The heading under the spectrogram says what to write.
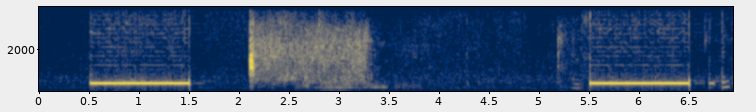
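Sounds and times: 
ringback tone on a group phone call: 0.5 - 1.5, 5.5 - 6.6.

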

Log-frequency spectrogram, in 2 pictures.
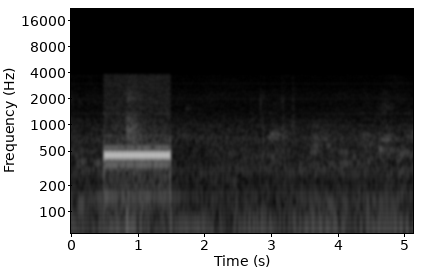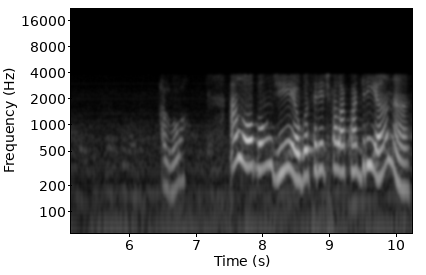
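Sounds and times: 
telephone dial tone while calling again: 0.5 - 1.5
speech: 6.6 - 10.2.

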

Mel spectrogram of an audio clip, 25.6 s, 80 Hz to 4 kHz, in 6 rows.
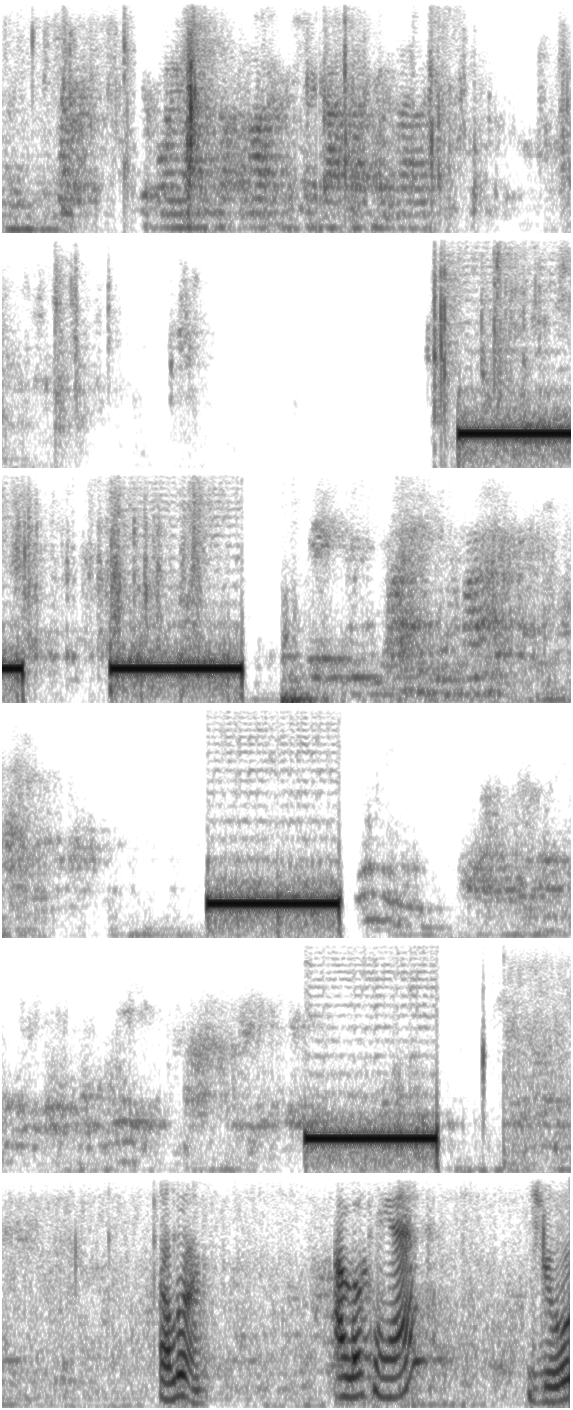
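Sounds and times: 
mid-pitched telephone line beeps during a call transfer: 7.7 - 8.7, 9.4 - 10.4, 14.4 - 15.4, 19.4 - 20.4
speech: 22.6 - 22.9, 23.8 - 24.6, 25.4 - 25.5.

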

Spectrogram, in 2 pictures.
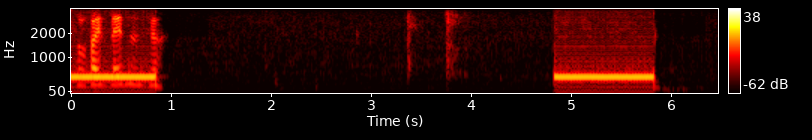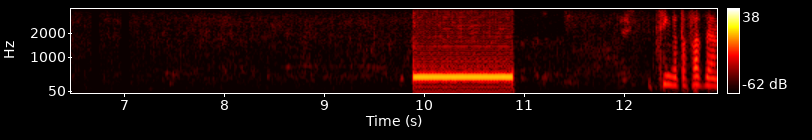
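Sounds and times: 
speech: 0.2 - 1.0, 12.4 - 12.9
telephone line tones while a call is being placed: 4.8 - 5.9, 9.9 - 10.9.

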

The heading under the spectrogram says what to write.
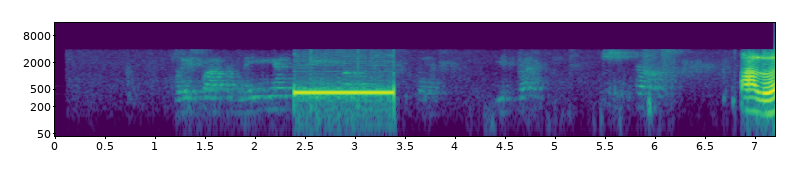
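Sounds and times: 
speech: 1.3 - 3.2, 6.8 - 7.2
telephone busy tone after a dropped call: 2.4 - 3.4.

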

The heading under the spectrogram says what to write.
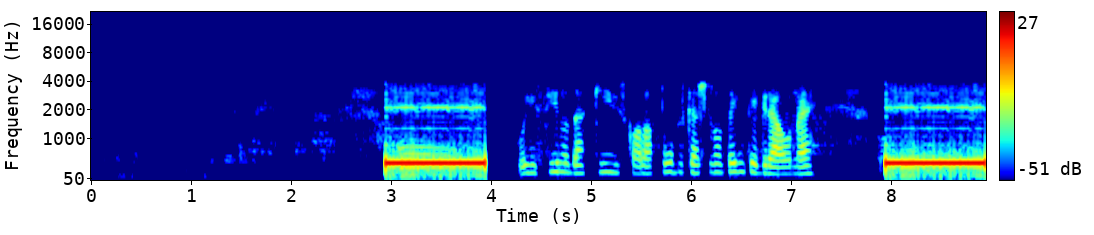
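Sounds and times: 
telephone busy signal during a phone call: 3.0 - 4.0, 8.0 - 8.9
speech: 4.4 - 8.0.

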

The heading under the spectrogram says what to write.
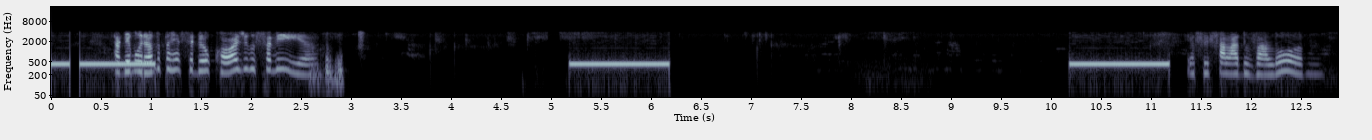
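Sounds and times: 
telephone tone after a dropped call: 0.0 - 1.0, 5.2 - 6.2, 10.2 - 11.2
speech: 0.6 - 2.9, 11.4 - 12.8.

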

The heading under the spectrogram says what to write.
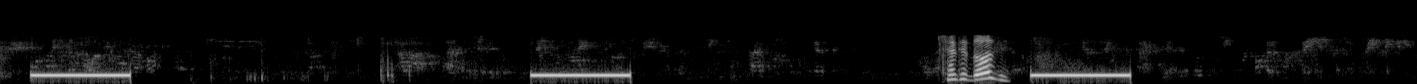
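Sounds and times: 
telephone line tone while placing a call: 0.3 - 1.3, 5.3 - 6.3, 10.3 - 11.3
speech: 9.5 - 10.2.

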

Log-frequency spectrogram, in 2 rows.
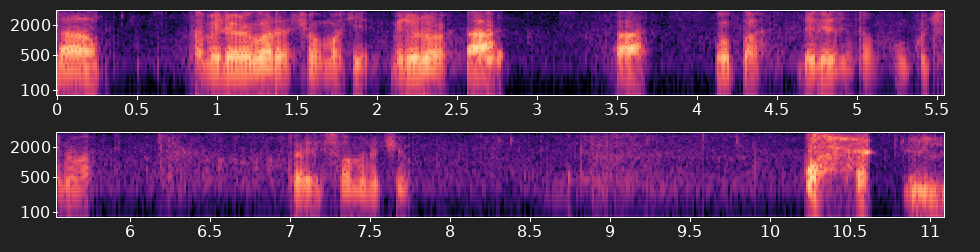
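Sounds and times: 
speech: 0.0 - 2.9, 3.5 - 5.9, 7.0 - 7.8
faint rustling: 2.9 - 10.1
person coughing harshly: 10.2 - 11.0.

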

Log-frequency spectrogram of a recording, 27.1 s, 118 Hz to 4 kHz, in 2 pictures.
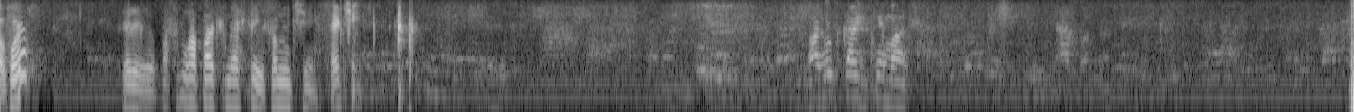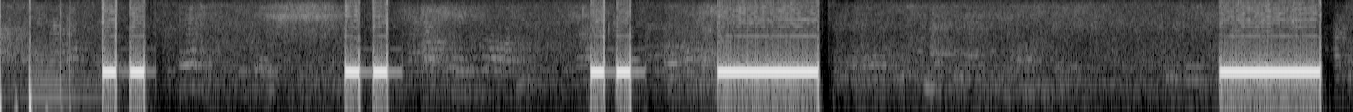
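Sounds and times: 
speech: 0.0 - 0.4, 1.2 - 3.8, 8.1 - 9.2
short telephone beeps at one pitch: 14.6 - 15.0, 17.0 - 17.5, 19.4 - 19.9, 20.7 - 21.8, 25.8 - 26.8.

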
